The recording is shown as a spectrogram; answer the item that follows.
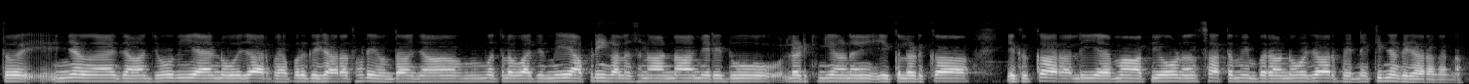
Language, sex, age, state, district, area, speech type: Dogri, male, 30-45, Jammu and Kashmir, Reasi, rural, spontaneous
